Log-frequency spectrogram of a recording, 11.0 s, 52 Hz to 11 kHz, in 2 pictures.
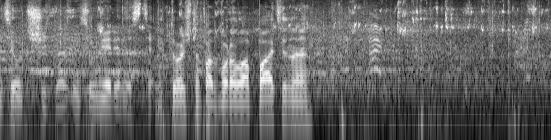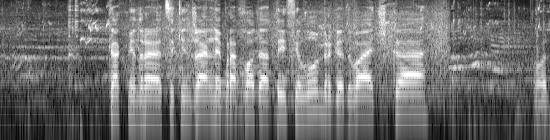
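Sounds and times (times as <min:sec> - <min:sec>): faint arena background: 0:00.0 - 0:11.0.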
